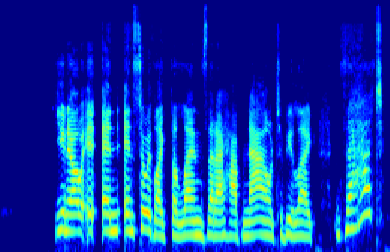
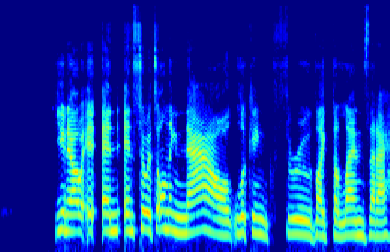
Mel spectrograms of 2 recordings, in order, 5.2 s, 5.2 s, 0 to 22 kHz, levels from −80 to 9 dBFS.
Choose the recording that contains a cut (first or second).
first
